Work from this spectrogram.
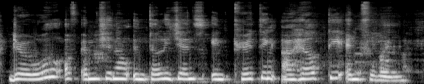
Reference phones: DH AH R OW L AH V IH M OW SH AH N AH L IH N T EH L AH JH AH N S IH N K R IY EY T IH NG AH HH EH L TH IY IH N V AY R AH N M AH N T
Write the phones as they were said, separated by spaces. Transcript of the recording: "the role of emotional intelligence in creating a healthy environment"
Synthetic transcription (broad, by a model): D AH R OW L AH F IH M OW SH AH N AH L IH N T EH L AH JH AH N S IH N K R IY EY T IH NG AH HH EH L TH IY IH N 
